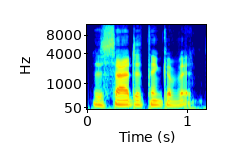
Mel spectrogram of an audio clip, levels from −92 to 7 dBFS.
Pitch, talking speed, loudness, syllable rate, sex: 125 Hz, 350 wpm, -20 LUFS, 7.2 syllables/s, male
